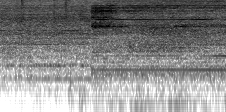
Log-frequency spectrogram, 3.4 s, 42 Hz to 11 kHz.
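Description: Yeedi VAC 2 Pro robot vacuum running in turbo mode, a steady whirring hum that steps up noticeably louder partway through and then holds constant, close by with no voices.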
